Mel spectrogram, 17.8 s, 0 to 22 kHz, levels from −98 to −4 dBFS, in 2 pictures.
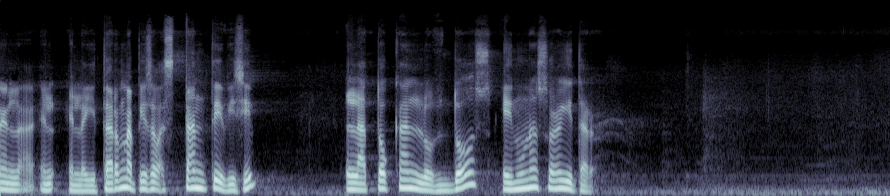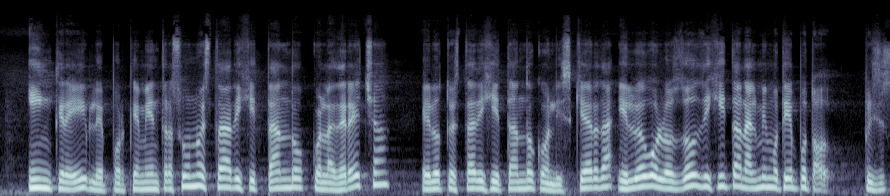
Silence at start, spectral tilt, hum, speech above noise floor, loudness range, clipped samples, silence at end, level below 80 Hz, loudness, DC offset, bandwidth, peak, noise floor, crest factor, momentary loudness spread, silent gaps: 0 s; -7 dB/octave; none; 34 dB; 5 LU; under 0.1%; 0 s; -58 dBFS; -22 LUFS; under 0.1%; 11.5 kHz; -8 dBFS; -56 dBFS; 14 dB; 7 LU; none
